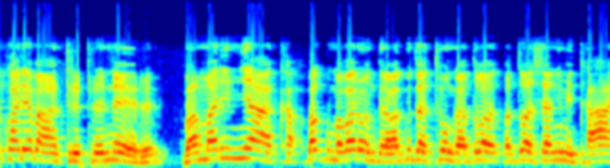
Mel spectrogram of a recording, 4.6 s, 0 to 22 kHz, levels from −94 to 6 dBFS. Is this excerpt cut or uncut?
cut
